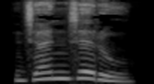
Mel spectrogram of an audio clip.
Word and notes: ಜಂಝಾರ: janjhāra

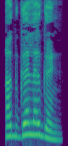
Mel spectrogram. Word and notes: ಅಗ್ಗಲಗಣ್ಣ: aggalagaṇṇa

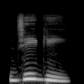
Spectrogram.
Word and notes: ಜಿಗಿ: jigi

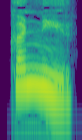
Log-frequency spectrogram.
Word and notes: ಕಣ್ಣುರಿ: Kannada

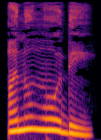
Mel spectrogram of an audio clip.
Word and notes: ಅನುಮೋದಿ: anumōdi

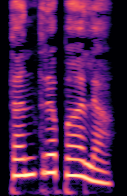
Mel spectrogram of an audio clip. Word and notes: ತಂತ್ರಪಾಲ: kannada

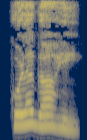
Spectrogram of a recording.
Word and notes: ಕುಲಗೇಹ: kulagēha

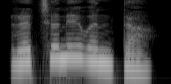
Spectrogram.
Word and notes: ರಚನೆವಂತ: kannada

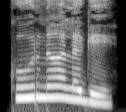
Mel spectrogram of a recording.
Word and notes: ಕೂರ್ನಾಲಗೆ: kannada

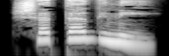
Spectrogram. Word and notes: ಶೋಥಘ್ನಿ: śothaghni

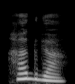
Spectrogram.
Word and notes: ಹೊಗ್ಗು: kannada

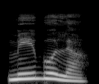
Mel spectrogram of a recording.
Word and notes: ಮೇಬೊಲ: Kannada; mēbola

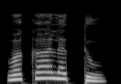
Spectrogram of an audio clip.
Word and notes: ವಕಾಲತ್: vakālat

